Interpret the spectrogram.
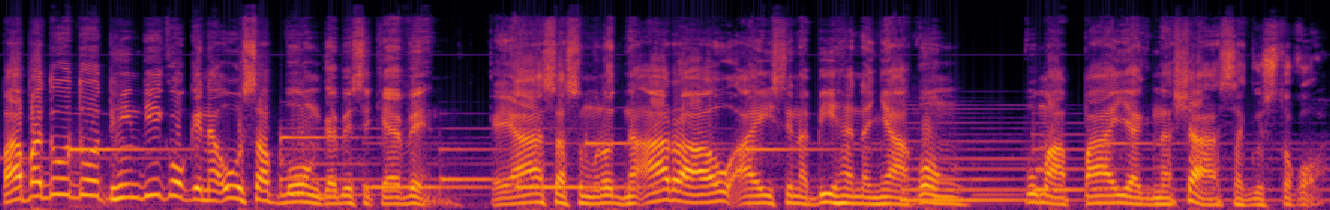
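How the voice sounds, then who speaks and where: A man's voice: medium pitch, lively intonation, moderate pace. A man with a Filipino accent narrating a first-person confessional love story as a scripted radio drama letter. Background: music.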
